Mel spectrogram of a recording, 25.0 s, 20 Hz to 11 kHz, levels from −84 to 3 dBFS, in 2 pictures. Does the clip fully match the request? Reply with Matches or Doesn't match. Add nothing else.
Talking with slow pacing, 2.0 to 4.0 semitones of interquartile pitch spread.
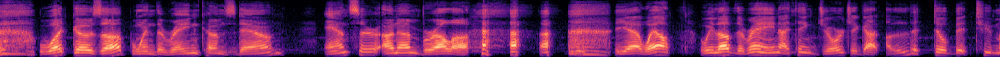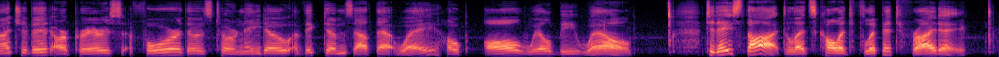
Matches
